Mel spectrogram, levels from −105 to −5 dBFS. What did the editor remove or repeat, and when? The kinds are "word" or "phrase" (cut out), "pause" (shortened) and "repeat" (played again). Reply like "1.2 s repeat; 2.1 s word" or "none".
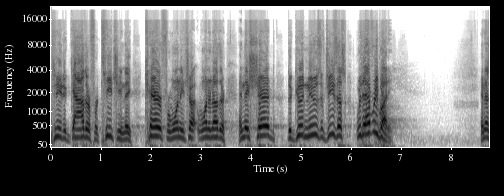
none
